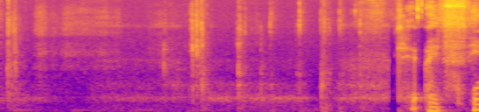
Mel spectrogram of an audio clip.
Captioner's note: nervous Breathing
